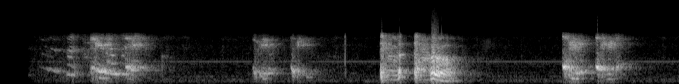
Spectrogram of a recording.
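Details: Voluntary fake coughing, deliberate and staged: about four groups of short, forced coughs, mostly in pairs, with quiet gaps between.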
